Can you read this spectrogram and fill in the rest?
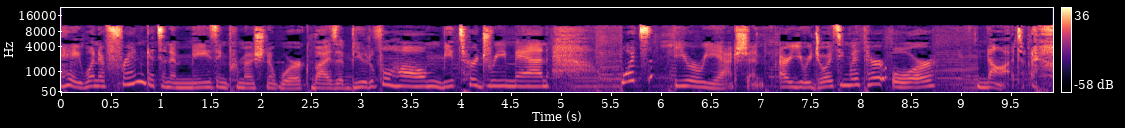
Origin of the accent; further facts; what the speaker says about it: Denver, Colorado, United States; You know, in Denver, my hometown, this legislation was passed by the city council to open an injection site.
